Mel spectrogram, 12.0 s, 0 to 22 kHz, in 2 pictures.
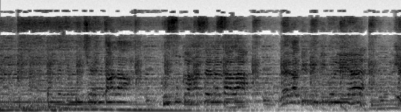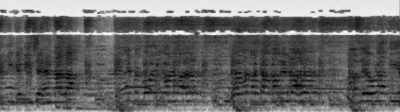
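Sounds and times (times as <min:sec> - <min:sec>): live band music with singing: 0:00.0 - 0:12.0.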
